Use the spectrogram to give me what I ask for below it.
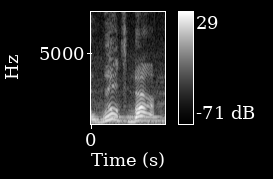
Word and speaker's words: Wilkes-Barre: Wilkes-Barre. See, we all pronounce it differently.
